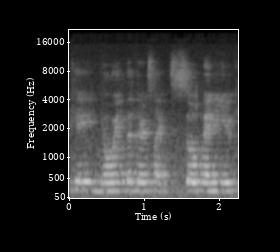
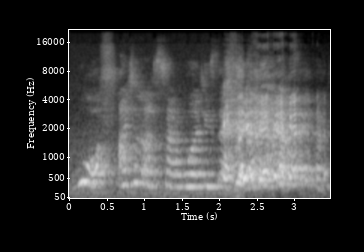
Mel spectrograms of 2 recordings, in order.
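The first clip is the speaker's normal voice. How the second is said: high, slow, baffled "What?"; confused reality star; 6 semitones higher, 4 dB louder, slower than usual. Retold or imitated. Mimicking a Love Island girl who can't understand Scouse, baffled. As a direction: play the lost girl who can't follow him. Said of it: "she's like".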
